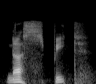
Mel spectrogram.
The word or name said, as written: naspit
